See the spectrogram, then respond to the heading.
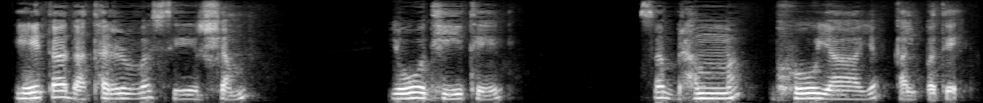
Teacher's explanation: the tha is the second letter in the tha varga, so it's aspirated. Mahaprana, so you have to give extra air.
